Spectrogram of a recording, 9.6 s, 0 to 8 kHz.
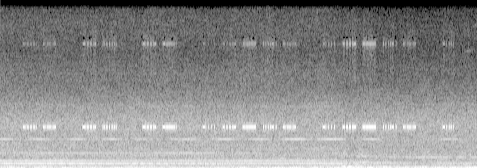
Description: Hellschreiber (Feld-Hell, 122.5 baud), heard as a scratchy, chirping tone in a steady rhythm, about 1950 Hz, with radio static and street noise. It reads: CQ DX DE LA2JQ LA2JQ K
